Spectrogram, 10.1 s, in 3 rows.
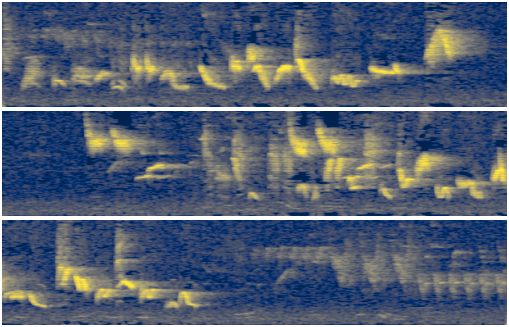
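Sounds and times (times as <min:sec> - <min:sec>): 
Eurasian blackcap warbling song: 0:00.0 - 0:03.2, 0:03.9 - 0:10.0.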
